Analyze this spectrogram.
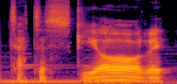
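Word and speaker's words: Tatasciore: in the cave with Lieutenant Steve Levy Fred tatori is how you pronounced that he voices one of the other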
